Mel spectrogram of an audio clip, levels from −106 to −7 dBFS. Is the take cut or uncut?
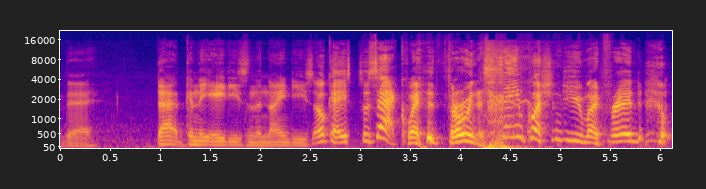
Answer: cut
